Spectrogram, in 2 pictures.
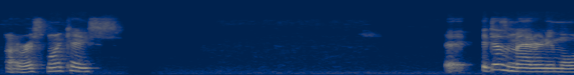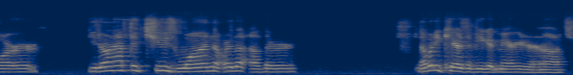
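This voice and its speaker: A woman's voice: lowish voice, normal speed, natural voice. A woman acting a blunt, lonely forty-nine-year-old who probes with wry questions in a naturalistic play. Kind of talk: naturalistic one-act play dialogue.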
